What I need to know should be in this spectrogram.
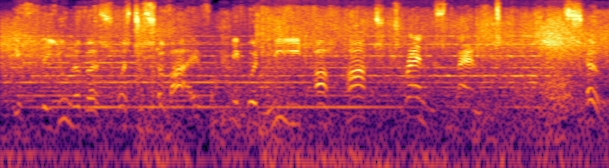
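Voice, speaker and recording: Genial old scientist host, fussy and rambling, high lively delivery over game score. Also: male voice, exaggerated voice. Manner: bumbling, chuckling, fussy with fillers. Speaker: host of an instructional recording. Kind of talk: video game cutscene acting. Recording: game score playing behind.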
